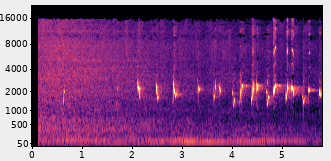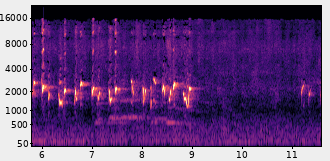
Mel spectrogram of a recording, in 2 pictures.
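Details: Young yellow-vented bulbul in the morning, singing in rapid ropel style: short chirpy whistled notes tumbling quickly one after another for several seconds, with a low steady hum underneath and a quieter end.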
